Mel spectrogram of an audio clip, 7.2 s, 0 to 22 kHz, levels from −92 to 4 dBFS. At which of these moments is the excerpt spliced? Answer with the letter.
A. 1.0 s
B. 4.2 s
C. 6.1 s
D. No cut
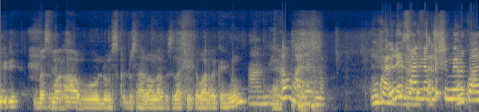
B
